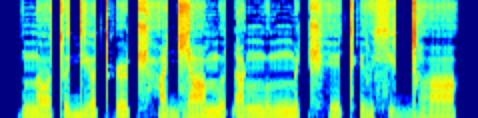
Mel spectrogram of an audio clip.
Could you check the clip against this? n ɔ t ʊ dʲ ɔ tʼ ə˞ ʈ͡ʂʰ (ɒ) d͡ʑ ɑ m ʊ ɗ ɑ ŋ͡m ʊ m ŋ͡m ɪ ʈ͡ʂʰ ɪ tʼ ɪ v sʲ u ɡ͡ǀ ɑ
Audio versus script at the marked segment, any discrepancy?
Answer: yes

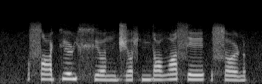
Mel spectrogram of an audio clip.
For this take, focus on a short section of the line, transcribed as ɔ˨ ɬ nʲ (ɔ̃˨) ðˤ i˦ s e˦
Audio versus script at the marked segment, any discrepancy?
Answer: yes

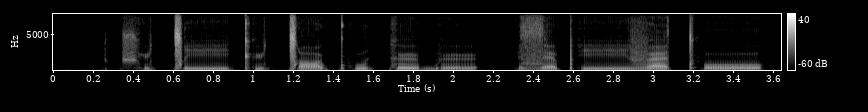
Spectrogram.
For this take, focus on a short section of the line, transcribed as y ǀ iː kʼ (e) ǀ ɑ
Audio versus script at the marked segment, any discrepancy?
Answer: yes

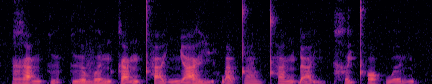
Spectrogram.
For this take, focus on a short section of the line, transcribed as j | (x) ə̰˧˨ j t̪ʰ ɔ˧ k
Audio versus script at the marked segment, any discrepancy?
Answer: no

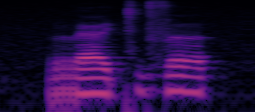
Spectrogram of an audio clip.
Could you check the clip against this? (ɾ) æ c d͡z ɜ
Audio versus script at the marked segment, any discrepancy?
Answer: yes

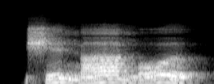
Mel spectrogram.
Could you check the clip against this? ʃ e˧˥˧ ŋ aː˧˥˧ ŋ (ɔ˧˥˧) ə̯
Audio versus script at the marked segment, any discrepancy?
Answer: no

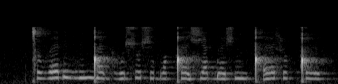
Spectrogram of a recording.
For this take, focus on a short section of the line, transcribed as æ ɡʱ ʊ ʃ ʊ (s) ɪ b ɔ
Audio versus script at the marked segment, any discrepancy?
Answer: yes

